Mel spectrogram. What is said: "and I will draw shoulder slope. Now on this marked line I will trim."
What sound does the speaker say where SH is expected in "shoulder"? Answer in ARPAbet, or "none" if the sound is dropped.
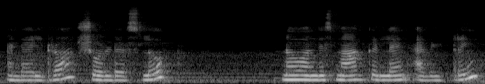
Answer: SH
